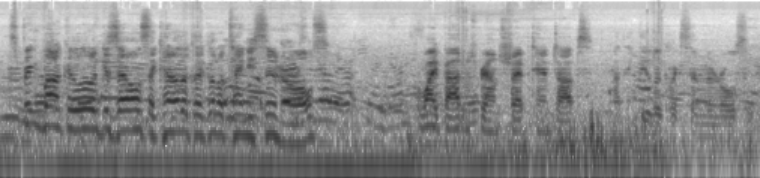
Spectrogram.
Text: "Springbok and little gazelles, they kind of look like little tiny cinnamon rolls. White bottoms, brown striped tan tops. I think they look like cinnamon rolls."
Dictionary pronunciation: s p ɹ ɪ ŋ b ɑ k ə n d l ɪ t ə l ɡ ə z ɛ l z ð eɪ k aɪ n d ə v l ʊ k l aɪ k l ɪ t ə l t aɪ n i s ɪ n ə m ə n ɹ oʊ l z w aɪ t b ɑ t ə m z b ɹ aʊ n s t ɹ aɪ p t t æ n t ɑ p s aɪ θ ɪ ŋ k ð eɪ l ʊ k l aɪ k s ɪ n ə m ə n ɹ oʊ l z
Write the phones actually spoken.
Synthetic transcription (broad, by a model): s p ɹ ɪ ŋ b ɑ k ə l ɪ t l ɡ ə z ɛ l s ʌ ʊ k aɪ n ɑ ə l ʊ k l aɪ k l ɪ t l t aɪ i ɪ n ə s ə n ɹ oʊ l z w aɪ t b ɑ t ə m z b ɹ aʊ n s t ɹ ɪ p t t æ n t ɑ p s aɪ θ ɪ ŋ k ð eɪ l ʊ k l aɪ k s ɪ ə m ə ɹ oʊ l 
